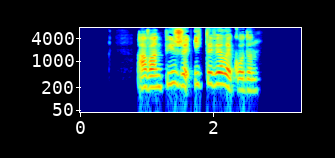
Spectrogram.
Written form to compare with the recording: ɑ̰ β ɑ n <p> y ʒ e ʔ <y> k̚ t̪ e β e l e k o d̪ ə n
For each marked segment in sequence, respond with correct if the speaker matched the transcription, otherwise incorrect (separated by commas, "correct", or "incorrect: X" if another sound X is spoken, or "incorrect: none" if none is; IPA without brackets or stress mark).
correct, incorrect: i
